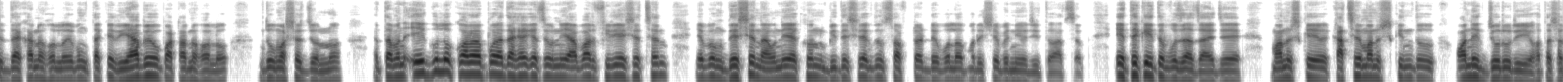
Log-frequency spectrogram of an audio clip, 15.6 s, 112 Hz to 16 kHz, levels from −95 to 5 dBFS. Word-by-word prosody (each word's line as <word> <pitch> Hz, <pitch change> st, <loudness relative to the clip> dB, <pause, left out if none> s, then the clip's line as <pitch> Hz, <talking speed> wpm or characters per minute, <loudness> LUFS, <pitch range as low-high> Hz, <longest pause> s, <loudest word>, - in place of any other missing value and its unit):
দেখানো 140 Hz, +2 st, 0 dB
হলো। 130 Hz, -1 st, -2 dB
এবং 140 Hz, +1 st, -5 dB
তাকে 140 Hz, +4 st, -1 dB
রিহ্যাবেও 150 Hz, +5 st, +5 dB
পাঠানো 130 Hz, -2 st, 0 dB
হলো 115 Hz, 0 st, -3 dB, 0.4 s
দু-মাসের 135 Hz, -2 st, -1 dB
জন্য। 120 Hz, +1 st, -3 dB, 0.5 s
তার 155 Hz, -, +5 dB
মানে 165 Hz, +1 st, +1 dB
এগুলো 220 Hz, +3 st, +4 dB
করার 190 Hz, -1 st, +8 dB
পরে 185 Hz, -2 st, +6 dB
দেখা 165 Hz, +1 st, +3 dB
গেছে 160 Hz, -1 st, -1 dB
উনি 155 Hz, 0 st, -2 dB
আবার 155 Hz, +2 st, +2 dB
ফিরে 155 Hz, +1 st, -3 dB
এসেছেন 170 Hz, +2 st, -4 dB, 0.4 s
এবং 160 Hz, +1 st, 0 dB, 0.2 s
দেশে 155 Hz, +4 st, +2 dB
না, 125 Hz, -, +4 dB
উনি 145 Hz, +3 st, 0 dB
এখন 155 Hz, +1 st, -4 dB, 0.2 s
বিদেশে 140 Hz, +2 st, -6 dB
একজন 145 Hz, 0 st, -7 dB
সফটওয়্যার 140 Hz, -4 st, -3 dB
ডেভেলপার 130 Hz, 0 st, -4 dB
হিসেবে 125 Hz, -4 st, -6 dB
নিয়োজিত 105 Hz, -3 st, -9 dB
আছেন। -, -, -14 dB, 0.4 s
এ -, -, +8 dB
থেকেই 180 Hz, -1 st, +5 dB
তো -, -, +5 dB
বোঝা 130 Hz, -2 st, +2 dB
যায় 110 Hz, 0 st, 0 dB
যে 115 Hz, -, -1 dB, 0.5 s
মানুষকে 145 Hz, +3 st, 0 dB, 0.2 s
কাছের 160 Hz, -1 st, +2 dB
মানুষ 145 Hz, -3 st, 0 dB
কিন্তু 145 Hz, 0 st, -4 dB, 0.4 s
অনেক 155 Hz, -1 st, +2 dB
জরুরি 135 Hz, -4 st, 0 dB
হতাশা -, -, -4 dB
140 Hz, 175 wpm, -23 LUFS, 130-160 Hz, 0.5 s, করার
